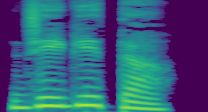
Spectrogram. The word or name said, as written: ಜಕ್ಕಾತಿ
